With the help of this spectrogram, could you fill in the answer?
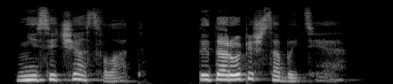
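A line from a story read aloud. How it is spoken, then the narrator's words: Breathy exhale. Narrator (Russian): выдохнула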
